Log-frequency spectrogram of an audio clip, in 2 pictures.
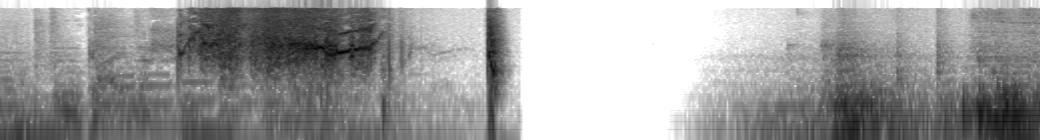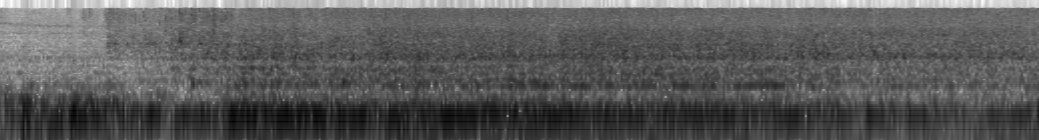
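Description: A toilet flushes: a sharp clatter and a click of the handle, a brief pause, then a loud, sustained rush of swirling water that keeps roaring to the end.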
